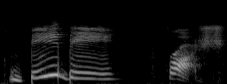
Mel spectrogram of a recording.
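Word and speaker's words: BB Frösch: product i'm sponsored by it's bb frosh i guess that's how you say it it's f r o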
